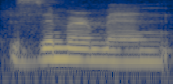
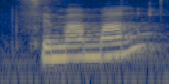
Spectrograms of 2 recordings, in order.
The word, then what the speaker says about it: Zimmermann: no way that I could not mention Elizabeth Zimmerman in a video like that. Although she is usually called Elizabeth Zimmerman, her last name is actually pronounced Zimman, which means carpenter in English because her husband was from Germany.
